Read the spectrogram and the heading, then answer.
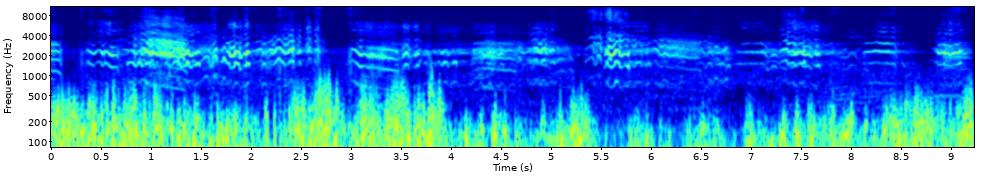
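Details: Umbrella cockatoo (Cacatua alba), calls.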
